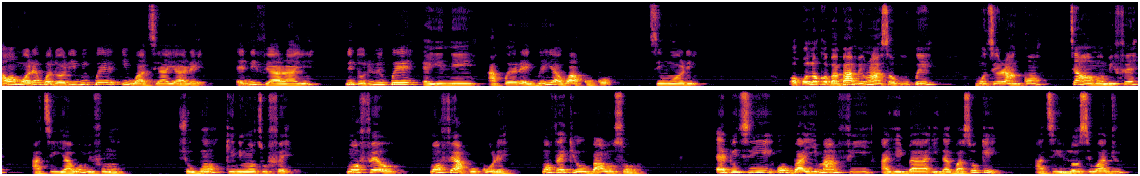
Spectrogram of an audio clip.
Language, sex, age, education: Yoruba, female, 15-29, tertiary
